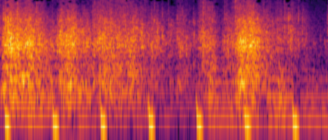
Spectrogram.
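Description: Plastic packaging rustling and crinkling as a bagged dress is pulled out and handled. Under it runs background music with a steady low beat, about three beats every two seconds.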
